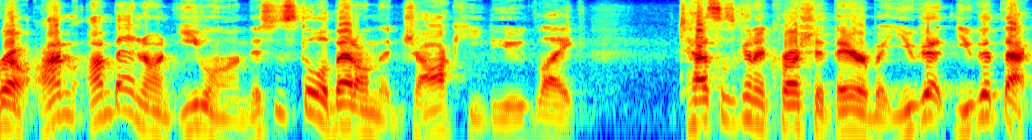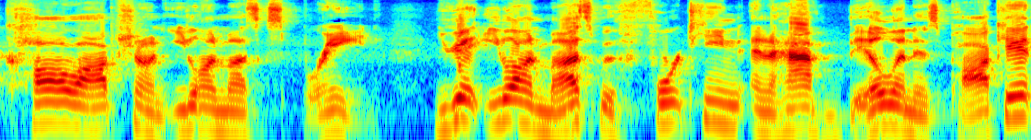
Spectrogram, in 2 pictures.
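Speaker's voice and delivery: usual speaking voice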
